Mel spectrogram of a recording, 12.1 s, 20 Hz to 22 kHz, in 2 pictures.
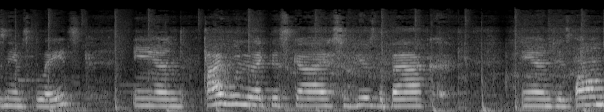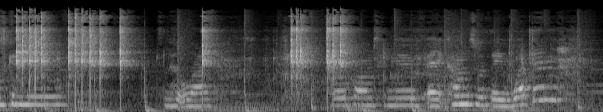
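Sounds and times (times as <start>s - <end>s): plastic toy joints clicking: 6.1s - 10.1s.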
